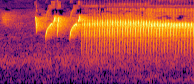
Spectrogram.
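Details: Belgian canary singing for mating: a few upward-curving whistled slurs, then a long, even rolling trill with a steady pulse, in quiet surroundings.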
